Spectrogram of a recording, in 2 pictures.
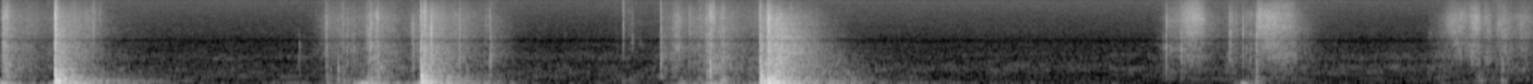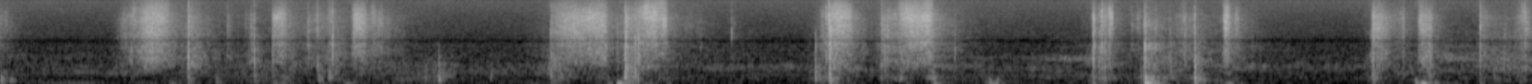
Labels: How many objects were dropped?
three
